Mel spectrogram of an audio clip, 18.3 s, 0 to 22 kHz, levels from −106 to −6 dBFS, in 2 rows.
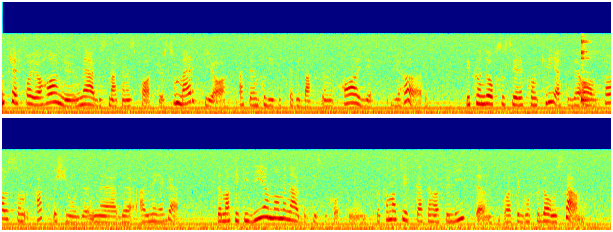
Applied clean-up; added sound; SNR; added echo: none; Cowbell; 5 dB; none.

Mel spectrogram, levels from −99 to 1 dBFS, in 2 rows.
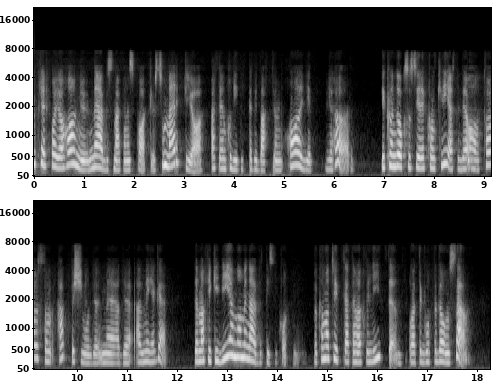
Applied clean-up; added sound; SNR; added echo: neural mask model DeepFilterNet 3.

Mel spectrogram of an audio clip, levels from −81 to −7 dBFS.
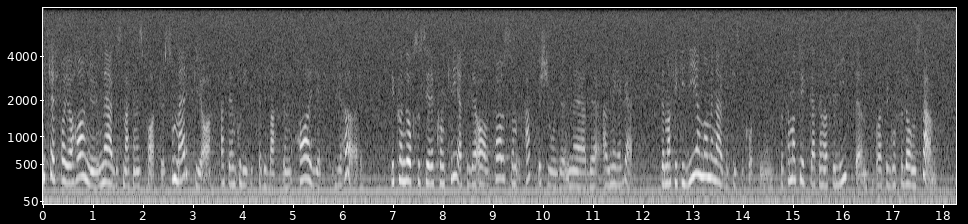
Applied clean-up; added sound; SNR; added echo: none; none; none; none.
